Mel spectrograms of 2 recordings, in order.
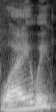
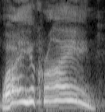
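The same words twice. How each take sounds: First: Said in the usual way. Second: Angel's question lifted high. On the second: Shown as a demonstration. Preacher voicing the angels' question in a high voice. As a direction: ask it in a high voice. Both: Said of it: "Not, nothing else is said. Just".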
